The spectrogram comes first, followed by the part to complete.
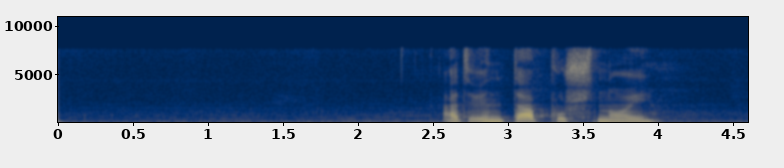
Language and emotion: Russian, neutral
